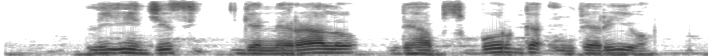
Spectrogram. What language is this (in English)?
Esperanto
